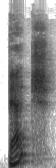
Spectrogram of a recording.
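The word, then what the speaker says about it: Bech: Caden Prather, the Felton's teammate at Maryland, and Jack, and we're deliberating how to pronounce his last name. We've decided it's Jack Besh out of TCU.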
